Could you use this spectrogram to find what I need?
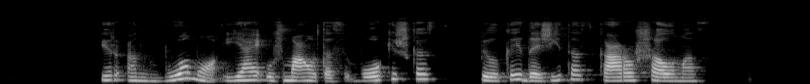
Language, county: Lithuanian, Utena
